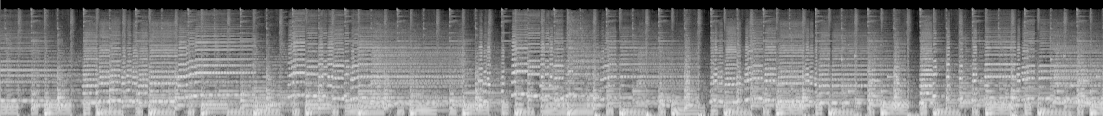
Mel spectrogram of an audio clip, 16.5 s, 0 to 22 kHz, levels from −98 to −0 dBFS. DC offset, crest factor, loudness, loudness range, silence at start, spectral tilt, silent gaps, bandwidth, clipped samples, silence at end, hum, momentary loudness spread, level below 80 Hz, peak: under 0.1%; 14 dB; -15 LUFS; 2 LU; 0 s; -4.5 dB/octave; none; 17 kHz; under 0.1%; 0 s; none; 5 LU; -24 dBFS; 0 dBFS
